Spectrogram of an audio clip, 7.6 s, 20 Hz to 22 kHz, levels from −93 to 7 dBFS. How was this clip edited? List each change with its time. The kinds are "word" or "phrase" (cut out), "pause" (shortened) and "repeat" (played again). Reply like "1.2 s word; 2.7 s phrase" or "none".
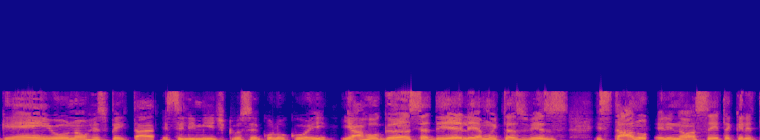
1.5 s word; 2.6 s word; 6.5 s word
